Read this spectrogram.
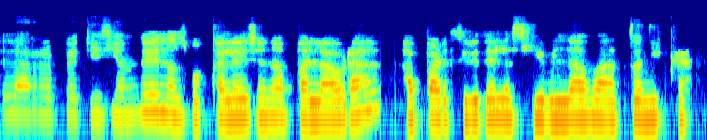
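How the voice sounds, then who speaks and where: A woman's voice: fairly high pitch, level tone, moderate pace, a little mellow, dry recording. A young female student with a Mexican Spanish accent, reciting definitions in class and stumbling on words. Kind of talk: answering in class.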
